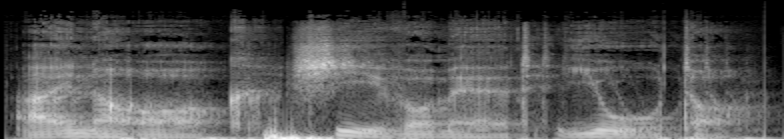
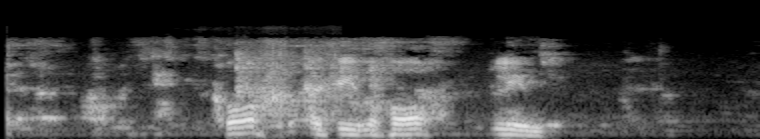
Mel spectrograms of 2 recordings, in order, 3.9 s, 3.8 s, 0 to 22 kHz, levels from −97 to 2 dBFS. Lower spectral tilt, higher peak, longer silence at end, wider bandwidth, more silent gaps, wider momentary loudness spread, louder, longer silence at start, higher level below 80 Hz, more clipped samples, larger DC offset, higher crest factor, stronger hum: about the same, -5 dB/octave vs -5.5 dB/octave; about the same, 0 dBFS vs -2 dBFS; second, 0.1 s vs 1 s; first, 12 kHz vs 7.4 kHz; neither; second, 13 LU vs 16 LU; second, -20 LUFS vs -16 LUFS; about the same, 0.1 s vs 0.05 s; first, -22 dBFS vs -56 dBFS; neither; first, 0.6% vs under 0.1%; about the same, 16 dB vs 16 dB; neither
